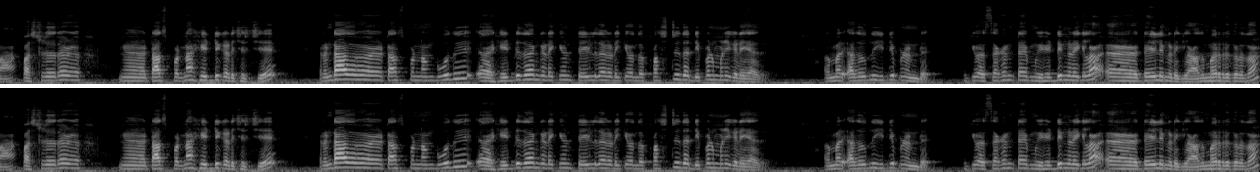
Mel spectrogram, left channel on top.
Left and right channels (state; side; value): identical; both; correlation 1.00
